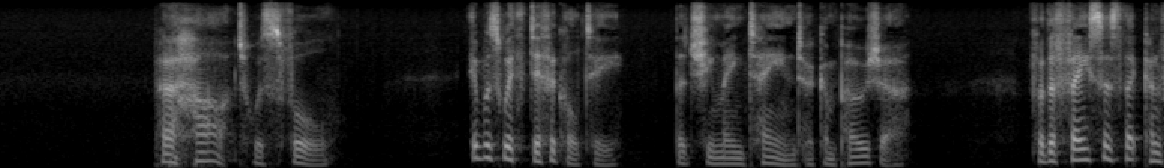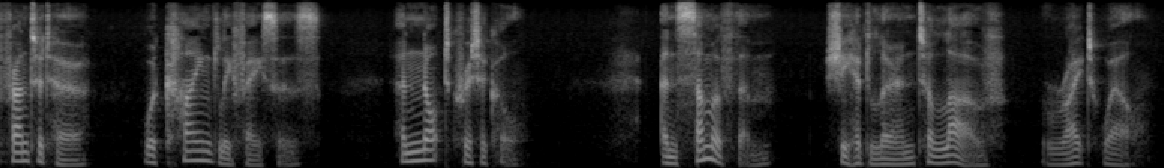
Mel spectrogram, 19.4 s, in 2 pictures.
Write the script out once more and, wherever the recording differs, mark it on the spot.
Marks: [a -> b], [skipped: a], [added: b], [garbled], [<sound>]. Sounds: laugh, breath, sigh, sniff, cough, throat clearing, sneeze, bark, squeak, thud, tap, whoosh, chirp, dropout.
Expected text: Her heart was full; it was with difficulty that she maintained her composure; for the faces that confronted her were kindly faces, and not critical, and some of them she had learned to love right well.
Her heart was full; it was with difficulty that she maintained her composure; for the faces that confronted her were kindly faces, and not critical, and some of them she had learned to love right well.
